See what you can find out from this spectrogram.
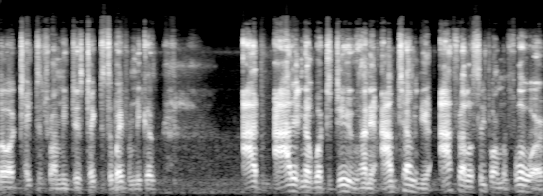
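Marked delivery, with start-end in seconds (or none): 0.0-1.8 mock desperate, tearful, crying voice. Retelling praying on the floor in a corner: imitating own tearful plea. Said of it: "and I'm rocking, and I'm crying".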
